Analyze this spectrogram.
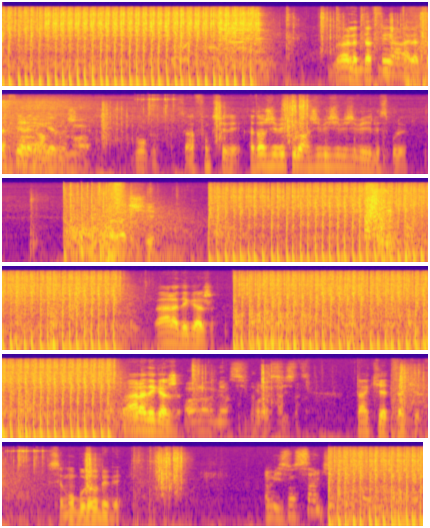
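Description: A machine gun fires in long, rapid bursts.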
